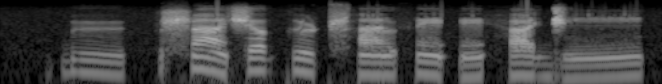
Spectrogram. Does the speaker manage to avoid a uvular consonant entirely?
yes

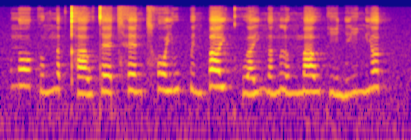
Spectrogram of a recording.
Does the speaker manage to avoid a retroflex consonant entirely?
yes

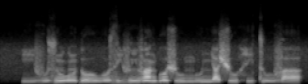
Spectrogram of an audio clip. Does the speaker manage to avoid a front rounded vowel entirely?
yes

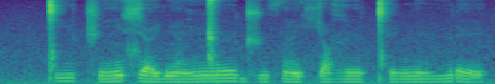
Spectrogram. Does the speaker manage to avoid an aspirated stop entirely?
no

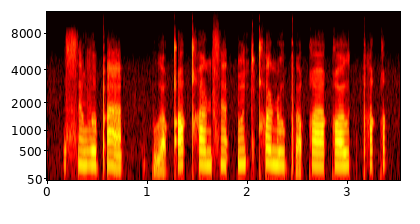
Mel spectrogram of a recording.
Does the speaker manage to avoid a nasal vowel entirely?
no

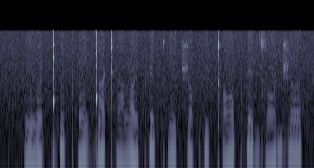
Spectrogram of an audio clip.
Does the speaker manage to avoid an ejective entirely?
no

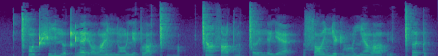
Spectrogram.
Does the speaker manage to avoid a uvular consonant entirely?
yes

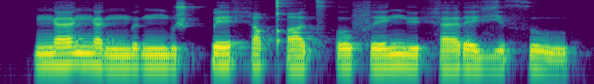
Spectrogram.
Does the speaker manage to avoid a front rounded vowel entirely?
no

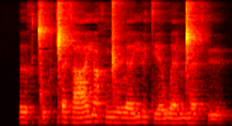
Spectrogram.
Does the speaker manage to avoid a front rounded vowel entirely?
no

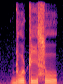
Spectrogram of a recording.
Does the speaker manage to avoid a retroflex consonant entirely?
no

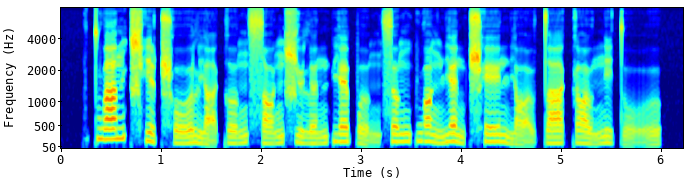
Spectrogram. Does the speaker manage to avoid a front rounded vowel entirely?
no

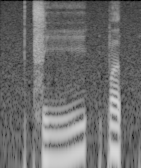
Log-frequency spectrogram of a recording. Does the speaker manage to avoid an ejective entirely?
yes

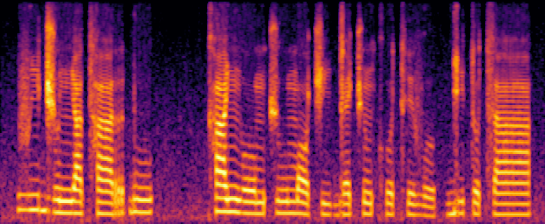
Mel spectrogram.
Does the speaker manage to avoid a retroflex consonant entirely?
yes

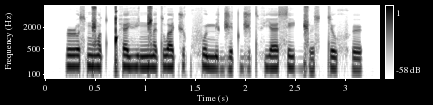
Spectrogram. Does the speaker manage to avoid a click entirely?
no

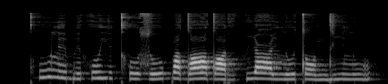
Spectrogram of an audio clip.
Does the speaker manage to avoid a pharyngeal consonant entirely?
no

